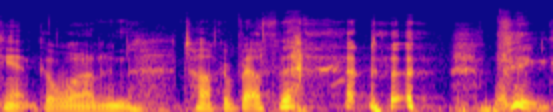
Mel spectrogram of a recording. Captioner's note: laughs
